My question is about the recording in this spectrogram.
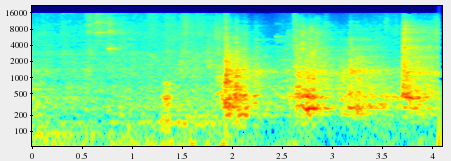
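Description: Lift arriving and its doors sliding open: a rumbling, rattling run starting about halfway in and ending with a click near the end.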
